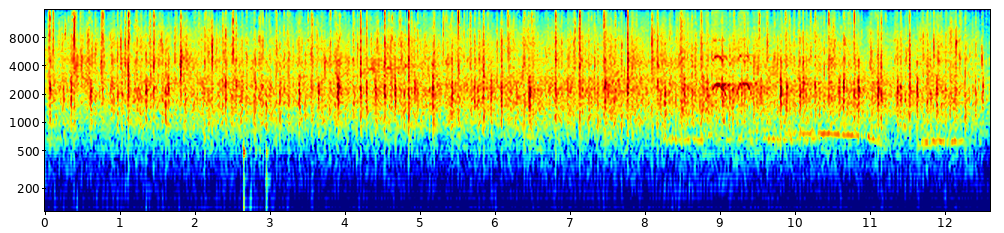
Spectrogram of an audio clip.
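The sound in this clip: A standing ovation greets the announcement that France's women's and men's ice hockey teams will play at the Paris 2024 Olympics: sustained crowd applause, fairly soft and unbroken for about thirteen seconds.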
